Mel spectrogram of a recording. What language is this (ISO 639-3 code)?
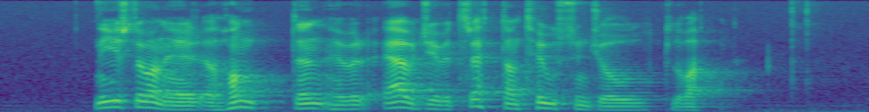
fao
